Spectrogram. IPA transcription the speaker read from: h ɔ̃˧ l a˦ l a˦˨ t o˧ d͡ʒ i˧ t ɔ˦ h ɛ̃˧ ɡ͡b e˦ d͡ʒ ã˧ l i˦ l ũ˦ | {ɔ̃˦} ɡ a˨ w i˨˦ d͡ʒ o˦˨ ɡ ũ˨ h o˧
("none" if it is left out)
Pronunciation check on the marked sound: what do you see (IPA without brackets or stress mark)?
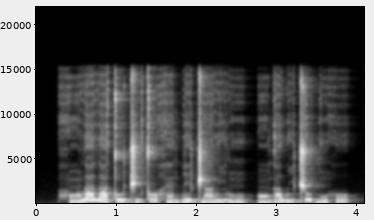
ɔ̃˨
